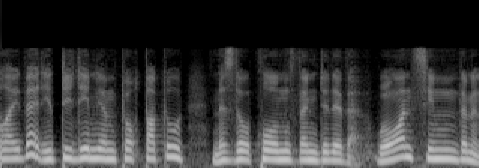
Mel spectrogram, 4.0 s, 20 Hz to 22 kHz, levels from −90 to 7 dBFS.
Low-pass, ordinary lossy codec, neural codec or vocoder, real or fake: none; none; codec, 16 kHz, 0.5 kbps, FunCodec, trained on LibriTTS, 25 frames a second; fake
